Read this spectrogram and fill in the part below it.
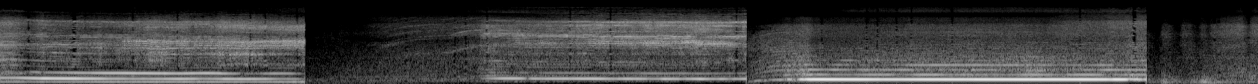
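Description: A small power tool whines loudly in several bursts.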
